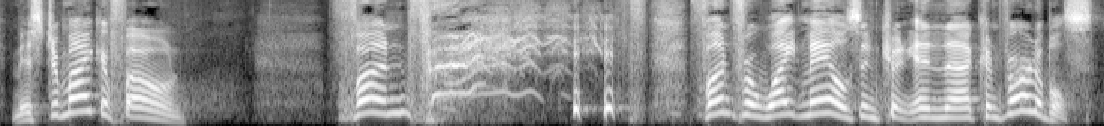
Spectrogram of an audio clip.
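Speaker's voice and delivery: high, shouted cheesy jingle read, breaking into a laugh; hammed-up commercial pitch; mock ad announcer. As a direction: sell it like a seventies TV ad.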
